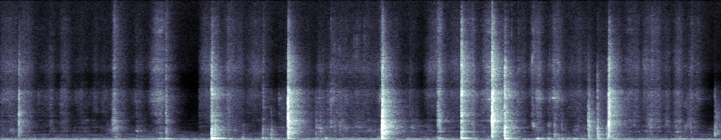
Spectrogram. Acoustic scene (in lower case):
kitchen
